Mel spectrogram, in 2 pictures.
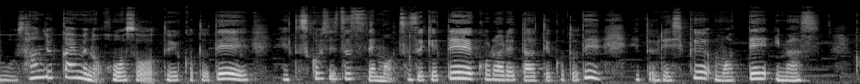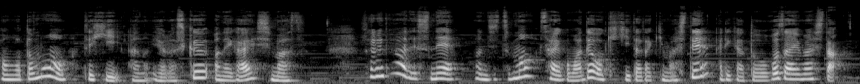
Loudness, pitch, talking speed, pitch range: -17 LUFS, 225 Hz, 340 characters per minute, 190-265 Hz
